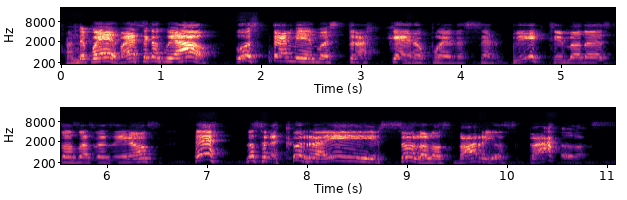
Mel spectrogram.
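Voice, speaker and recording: A woman's voice: fairly high pitch, expressive, slow, sharp tone, lo-fi sound, exaggerated voice. A woman playing a blustering, self-important police colonel in a radio serial, emphatic and folksy. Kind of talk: radio drama acting.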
